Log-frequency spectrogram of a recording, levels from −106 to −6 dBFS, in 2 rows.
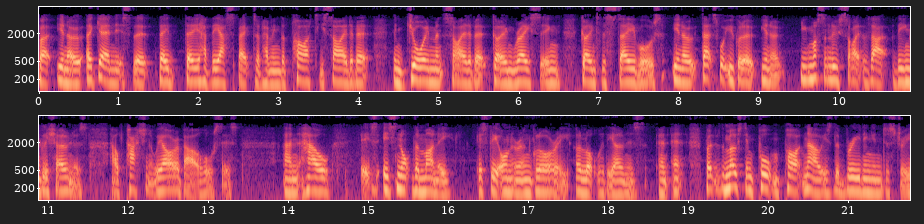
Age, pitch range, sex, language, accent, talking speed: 40-59, 160-180 Hz, female, English, British, 225 wpm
